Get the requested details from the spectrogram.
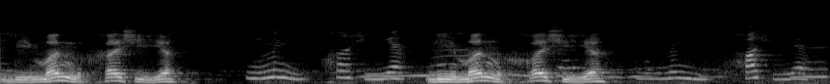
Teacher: ذالک، ہاں، لیمن، لیمن، اس نون پہ بھی اظہار ہوگا بیٹا، نون کو فوراً پڑھیں گے، ناک میں ایک الف کے برابر ایک سیکنڈ کے برابر نہیں چھپائیں گے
